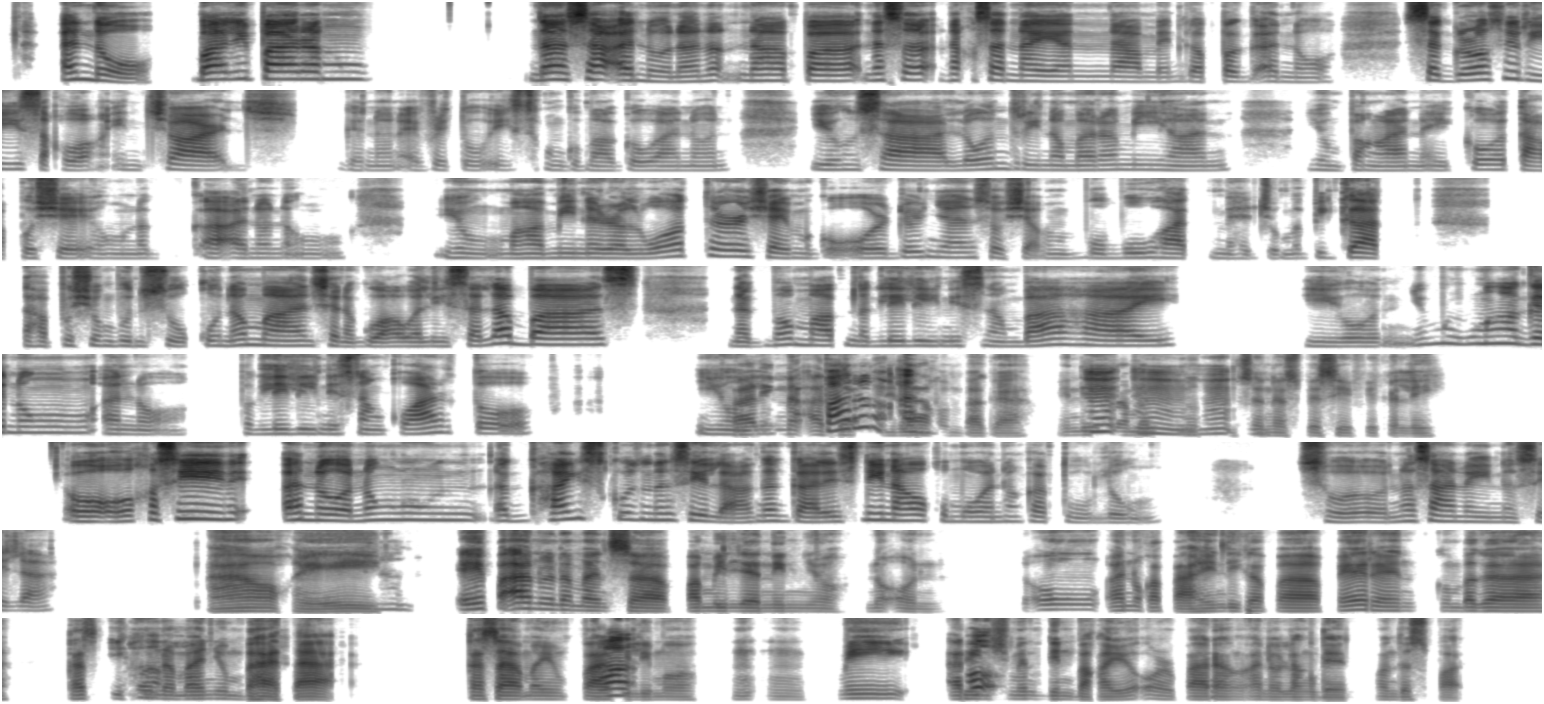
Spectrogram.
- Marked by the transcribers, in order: tapping; other background noise
- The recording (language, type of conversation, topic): Filipino, podcast, Paano ninyo hinahati ang mga gawaing-bahay sa inyong pamilya?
